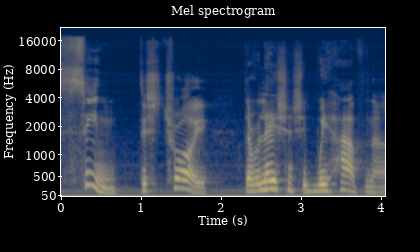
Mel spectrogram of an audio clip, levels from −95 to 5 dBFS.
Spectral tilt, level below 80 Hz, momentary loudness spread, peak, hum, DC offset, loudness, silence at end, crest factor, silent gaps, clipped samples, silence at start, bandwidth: -5.5 dB/octave; -60 dBFS; 11 LU; -10 dBFS; none; 0.8%; -27 LUFS; 0 s; 18 dB; none; under 0.1%; 0 s; 18 kHz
